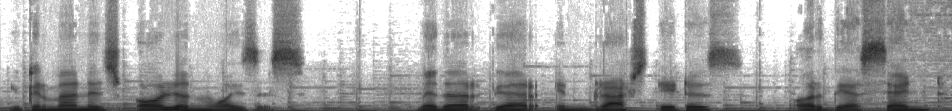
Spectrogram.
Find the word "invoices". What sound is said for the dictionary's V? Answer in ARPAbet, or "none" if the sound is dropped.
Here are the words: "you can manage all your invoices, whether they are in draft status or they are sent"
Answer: none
